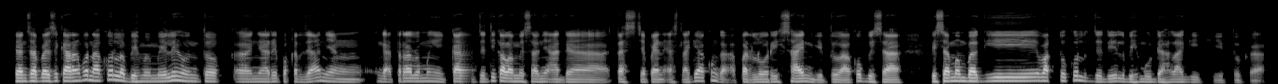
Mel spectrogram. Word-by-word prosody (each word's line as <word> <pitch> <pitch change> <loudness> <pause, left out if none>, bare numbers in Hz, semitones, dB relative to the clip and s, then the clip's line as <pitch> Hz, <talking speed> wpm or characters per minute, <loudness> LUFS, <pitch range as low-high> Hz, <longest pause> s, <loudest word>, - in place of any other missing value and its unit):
dan 150 -1 +6
sampai 160 0 +5
sekarang 165 0 +5
pun 210 0 +2
aku 175 +5 +2
lebih 160 -9 +2
memilih 145 +7 0
untuk, 140 -1 -2
eee, 130 -1 -3
nyari 130 +1 -3
pekerjaan 130 +7 -3
yang, 120 -5 -4 0.2
nggak 140 - -2
terlalu 145 0 +1
mengikat. 135 -2 -1
Jadi 135 +5 -4
kalo 160 -3 +6
misalnya 130 -3 -1
ada 110 -2 -2
tes 110 -4 -3
CPNS 115 -4 -3
lagi, 110 0 -6
aku 175 +3 -6
nggak - - -4
perlu 120 0 0
resign 130 +1 0
gitu. 110 +1 -5
Aku 105 +9 0
bisa 115 -5 +1 0.2
bisa 135 +3 +3
membagi 165 +2 +4
waktuku 170 +2 0
leb 170 -6 -6
jadi 135 +2 -2
lebih 125 -1 -4
mudah 125 -1 -3
lagi, 115 -2 -5
gitu 95 -1 -15
Kak. - - -11
135 Hz, 185 wpm, -23 LUFS, 120-155 Hz, 0.2 s, dan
